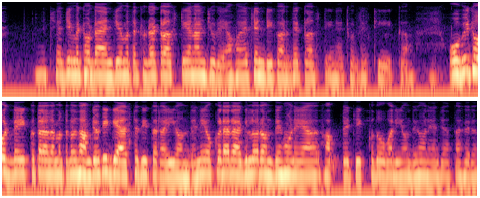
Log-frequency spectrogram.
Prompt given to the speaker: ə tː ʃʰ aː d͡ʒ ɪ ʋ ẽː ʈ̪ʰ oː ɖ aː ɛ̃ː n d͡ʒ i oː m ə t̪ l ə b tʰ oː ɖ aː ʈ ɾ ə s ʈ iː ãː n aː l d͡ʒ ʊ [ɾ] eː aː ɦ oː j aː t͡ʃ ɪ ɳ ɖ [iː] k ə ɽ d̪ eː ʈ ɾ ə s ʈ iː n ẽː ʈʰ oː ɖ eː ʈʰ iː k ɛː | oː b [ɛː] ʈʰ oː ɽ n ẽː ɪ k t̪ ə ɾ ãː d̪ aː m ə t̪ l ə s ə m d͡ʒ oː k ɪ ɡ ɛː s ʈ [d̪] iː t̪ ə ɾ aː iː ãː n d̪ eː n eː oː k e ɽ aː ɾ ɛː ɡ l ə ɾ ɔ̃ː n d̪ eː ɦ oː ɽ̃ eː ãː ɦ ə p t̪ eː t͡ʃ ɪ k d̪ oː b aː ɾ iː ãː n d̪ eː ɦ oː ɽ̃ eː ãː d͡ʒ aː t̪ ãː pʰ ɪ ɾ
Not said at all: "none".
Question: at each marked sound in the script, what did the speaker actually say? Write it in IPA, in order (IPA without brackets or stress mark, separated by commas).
ɽ, iː, iː, d̪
